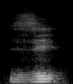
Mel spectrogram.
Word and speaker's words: visited: So how do you pronounce it? We say it should be pronounced with id. So if I want to pronounce this, first let's try the pronunciation. It's going to be visited.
